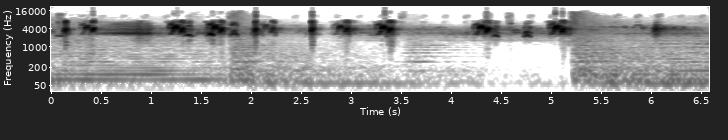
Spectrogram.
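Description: Bird chirping in quick, short, high notes, a few per second, over a low steady musical drone. The drone cuts out for about a second and a half midway.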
